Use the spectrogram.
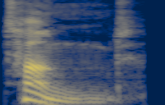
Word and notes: tongued: British English

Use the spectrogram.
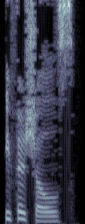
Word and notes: officials: British English

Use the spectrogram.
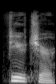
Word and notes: future: American English

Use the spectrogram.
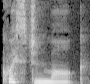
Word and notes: question mark: British English

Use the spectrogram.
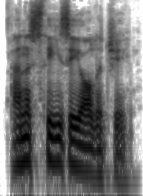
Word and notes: anesthesiology: British English

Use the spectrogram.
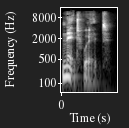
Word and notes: nitwit: British English

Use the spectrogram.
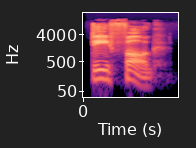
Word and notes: defog: British English

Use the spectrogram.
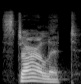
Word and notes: starlit: British English

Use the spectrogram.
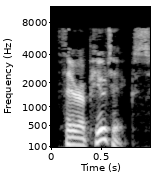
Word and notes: therapeutics: British English

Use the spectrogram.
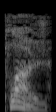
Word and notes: plage: British English

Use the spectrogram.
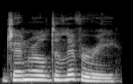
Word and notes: general delivery: American English

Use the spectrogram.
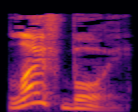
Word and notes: lifebuoy: British English

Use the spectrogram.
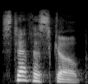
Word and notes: stethoscope: American English

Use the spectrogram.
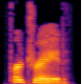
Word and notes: portrayed: British English

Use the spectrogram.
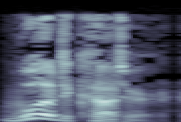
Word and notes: woodcutter: British English

